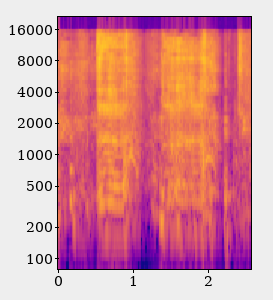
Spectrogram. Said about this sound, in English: As he's coughing up his lung on the side.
